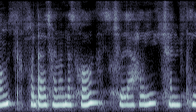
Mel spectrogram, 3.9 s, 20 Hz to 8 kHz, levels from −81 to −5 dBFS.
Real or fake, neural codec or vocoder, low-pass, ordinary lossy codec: fake; codec, 16 kHz, 1 kbps, FunCodec, trained on Chinese and English, 50 frames a second; none; none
